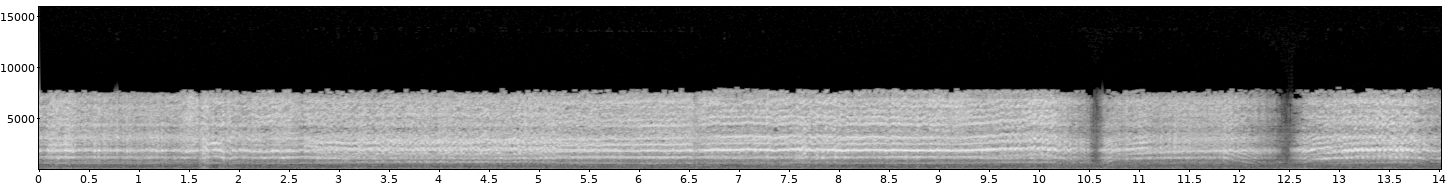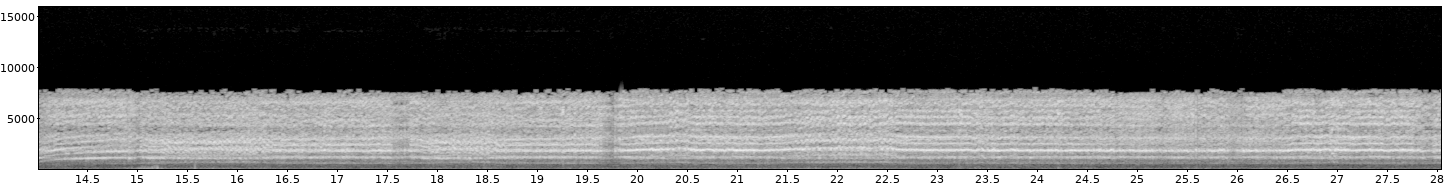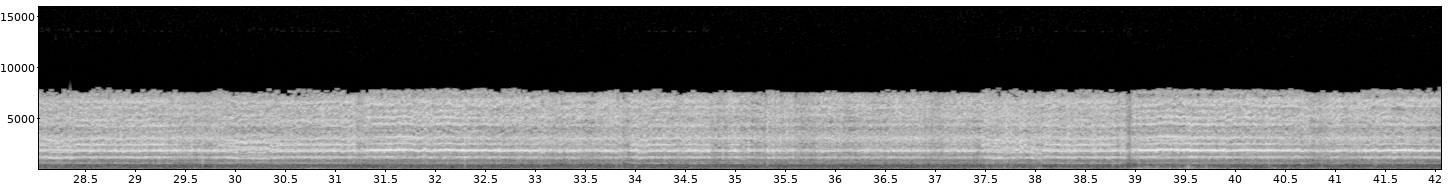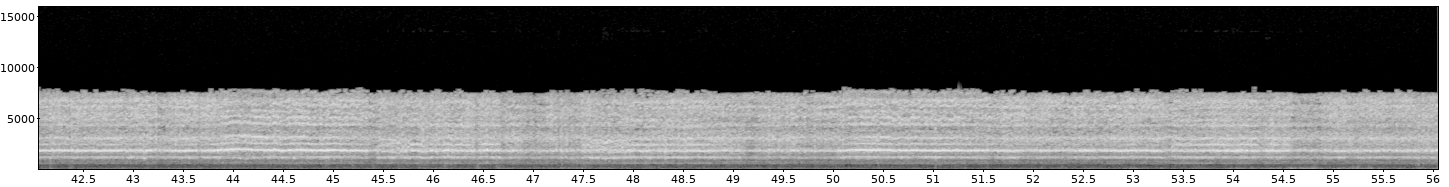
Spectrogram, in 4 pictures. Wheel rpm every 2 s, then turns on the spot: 160, 160, 160, 160, 160, 110, 90, 140, 160, 160, 160, 160, 160, 160, 160, 160, 160, 160, 160, 160, 160, 160, 160, 160, 160, 160, 160, 160.
none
